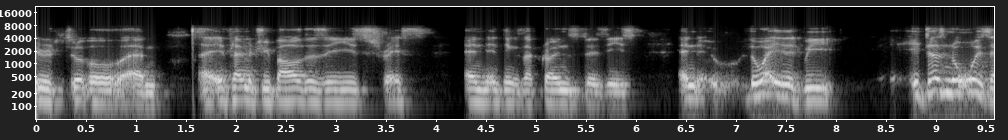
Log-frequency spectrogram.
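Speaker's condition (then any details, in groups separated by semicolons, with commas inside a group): No condition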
